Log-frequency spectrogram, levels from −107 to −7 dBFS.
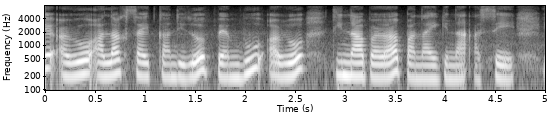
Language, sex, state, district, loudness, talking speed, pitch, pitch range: Nagamese, female, Nagaland, Dimapur, -16 LUFS, 130 wpm, 200 Hz, 185-230 Hz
